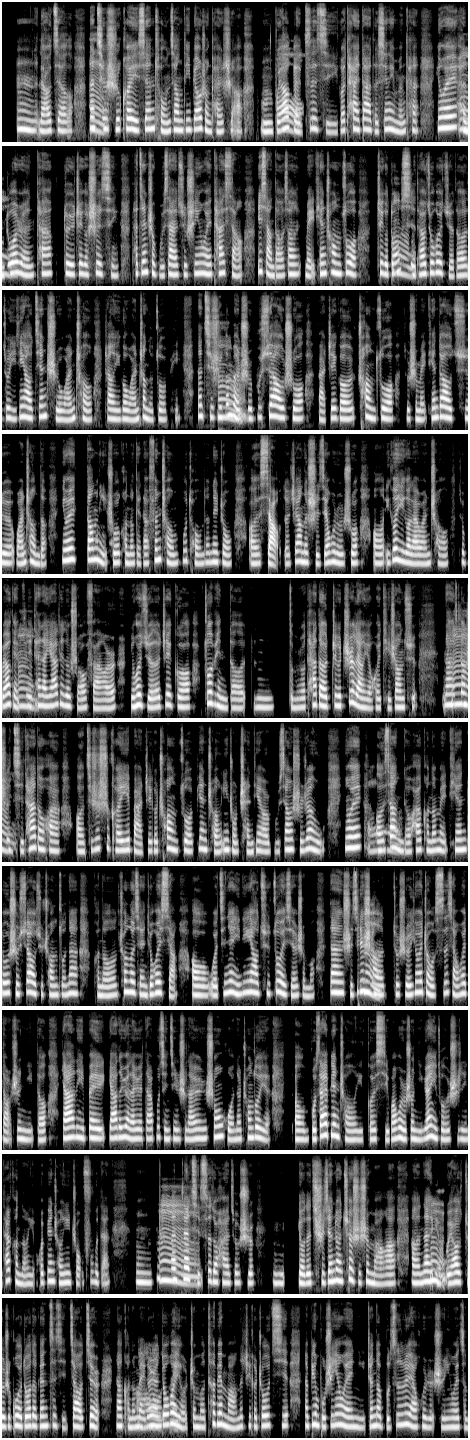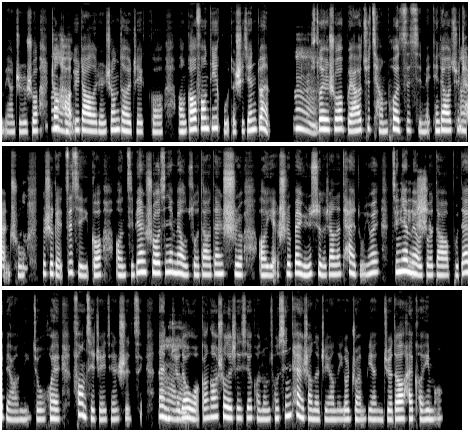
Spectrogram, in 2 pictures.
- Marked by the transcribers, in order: other background noise; swallow
- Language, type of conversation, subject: Chinese, advice, 生活忙碌时，我该如何养成每天创作的习惯？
